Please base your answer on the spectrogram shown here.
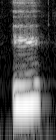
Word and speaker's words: eu: It will become EU, so you will have to write this participe passé form like that. Okay, but you will have to pronounce it U. So remember, main difference or big difference between what you write and what you pronounce. So you write it like that, EU, but then you pronounce it U.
